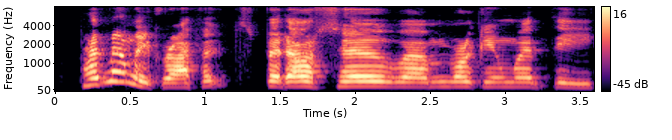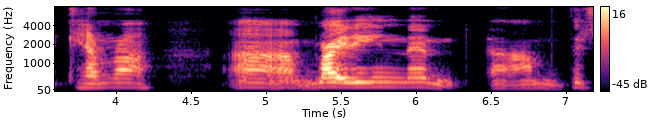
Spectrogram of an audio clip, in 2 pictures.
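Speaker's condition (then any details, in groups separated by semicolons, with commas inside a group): Cerebral palsy; affects speech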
